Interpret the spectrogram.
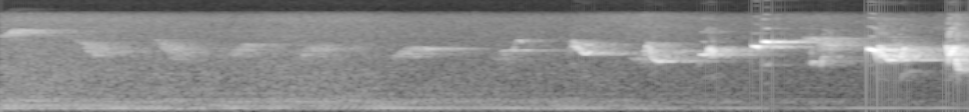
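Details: Sooty-headed bulbul in ropel song: soft, faint downslurred whistles at first, building into louder, denser chattering whistled notes toward the end, over a steady low hum.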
